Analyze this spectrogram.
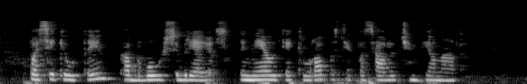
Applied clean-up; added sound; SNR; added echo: classical method log-MMSE.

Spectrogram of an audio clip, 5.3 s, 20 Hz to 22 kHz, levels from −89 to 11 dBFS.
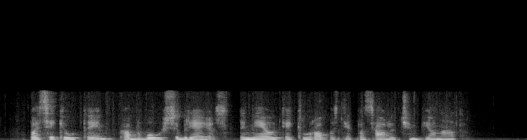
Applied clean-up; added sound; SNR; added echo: neural mask model RNNoise.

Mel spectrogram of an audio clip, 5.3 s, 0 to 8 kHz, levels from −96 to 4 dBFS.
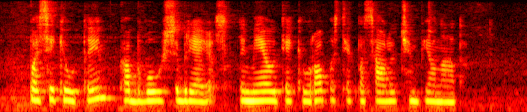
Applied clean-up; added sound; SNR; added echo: none; none; none; none.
